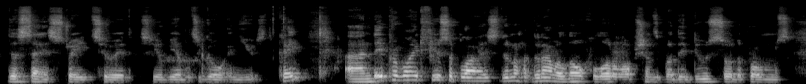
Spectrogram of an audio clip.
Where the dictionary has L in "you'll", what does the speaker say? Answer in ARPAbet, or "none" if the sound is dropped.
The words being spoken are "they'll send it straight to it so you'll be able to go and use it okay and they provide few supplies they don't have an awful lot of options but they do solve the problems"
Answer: L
